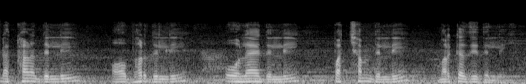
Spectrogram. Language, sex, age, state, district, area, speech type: Sindhi, male, 60+, Delhi, South Delhi, urban, spontaneous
